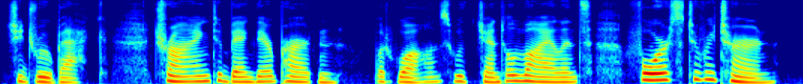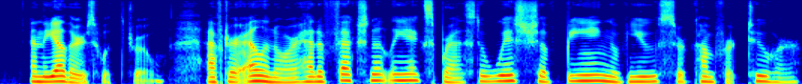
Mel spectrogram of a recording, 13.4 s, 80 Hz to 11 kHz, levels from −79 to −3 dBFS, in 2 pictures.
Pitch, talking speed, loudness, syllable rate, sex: 195 Hz, 155 wpm, -20 LUFS, 4.7 syllables/s, female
